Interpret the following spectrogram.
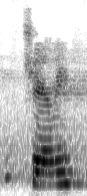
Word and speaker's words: Cherami: I would tell everybody my name rhymes with Jeremy and they're like oh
